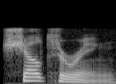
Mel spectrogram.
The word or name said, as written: sheltering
